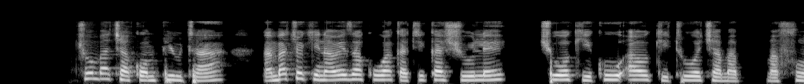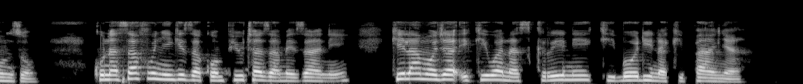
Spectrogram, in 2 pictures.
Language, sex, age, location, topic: Swahili, female, 36-49, Nairobi, education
